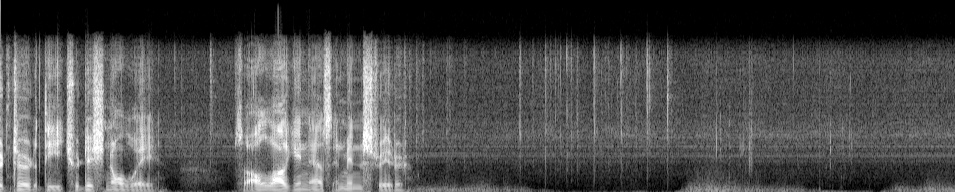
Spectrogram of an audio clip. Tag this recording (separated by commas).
Speech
